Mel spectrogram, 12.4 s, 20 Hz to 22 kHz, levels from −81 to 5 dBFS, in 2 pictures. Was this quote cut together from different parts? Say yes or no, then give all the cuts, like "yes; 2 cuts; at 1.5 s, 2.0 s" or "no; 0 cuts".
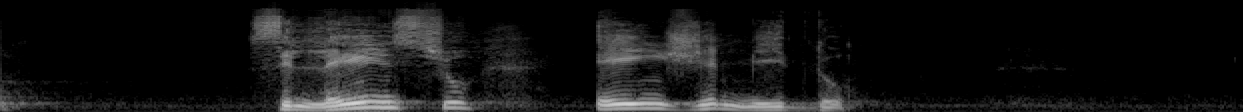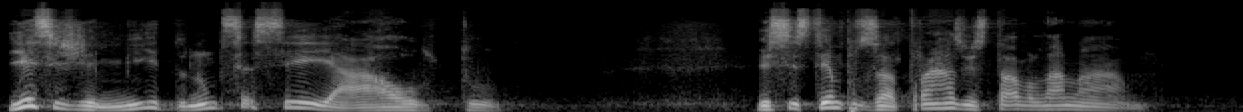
no; 0 cuts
